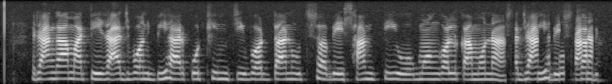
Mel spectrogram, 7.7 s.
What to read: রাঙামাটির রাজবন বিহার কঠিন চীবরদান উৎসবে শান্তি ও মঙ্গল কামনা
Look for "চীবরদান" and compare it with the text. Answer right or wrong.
right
